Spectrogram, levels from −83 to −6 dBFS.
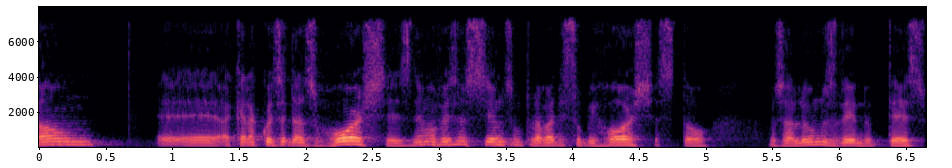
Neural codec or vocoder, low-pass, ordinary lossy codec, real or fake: codec, 16 kHz, 0.4 kbps, LongCat-Audio-Codec; 7.2 kHz; none; fake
